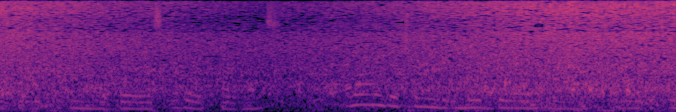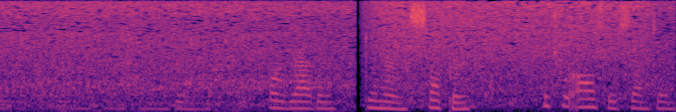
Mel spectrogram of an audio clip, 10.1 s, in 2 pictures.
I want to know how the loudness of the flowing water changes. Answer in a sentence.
The volume of the flowing water goes up.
